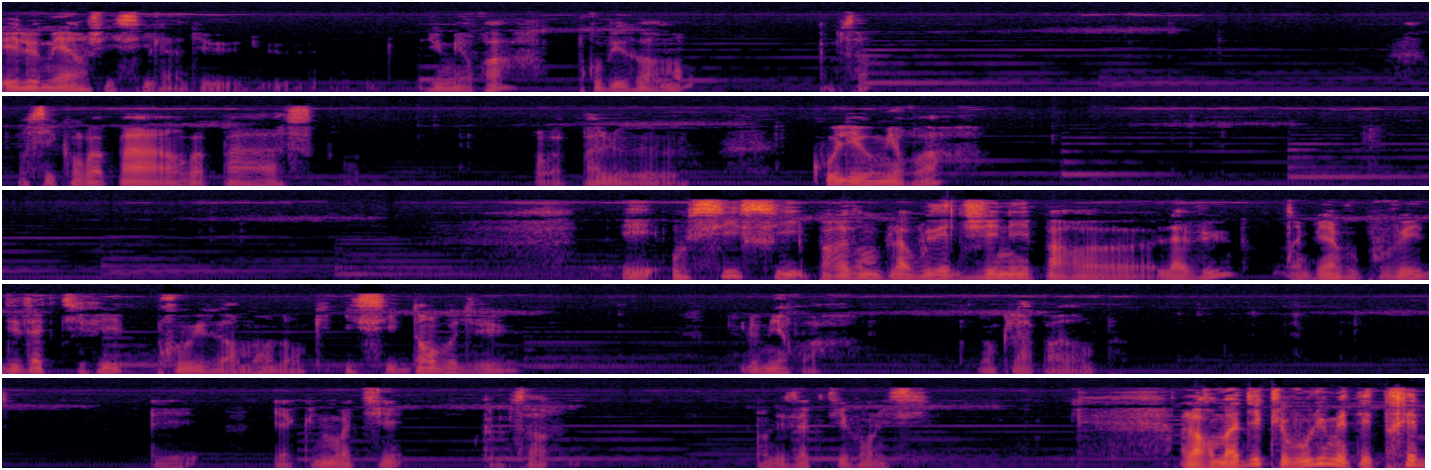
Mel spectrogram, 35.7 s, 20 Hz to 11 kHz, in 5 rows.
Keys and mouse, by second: 0.2 click, 0.9 click, 3.4-4.2 middle drag, 4.7 g, 6.1-7.2 middle drag, 8.0-8.6 middle drag, 9.3 drag, 9.5-10.9 middle drag, 11.1-11.8 middle drag, 12.0-12.4 middle drag, 12.6 g, 13.3 middle click, 14.6 r, 15.5-16.9 middle drag, 17.7 middle drag, 19.2-19.5 middle drag, 24.3 click, 26.5 g, 28.2-31.1 middle drag, 33.6 click.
